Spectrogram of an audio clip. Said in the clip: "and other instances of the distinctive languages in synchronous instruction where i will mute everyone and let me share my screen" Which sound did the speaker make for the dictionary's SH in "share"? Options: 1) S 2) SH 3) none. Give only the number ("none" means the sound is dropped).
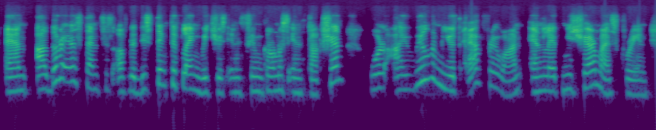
2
